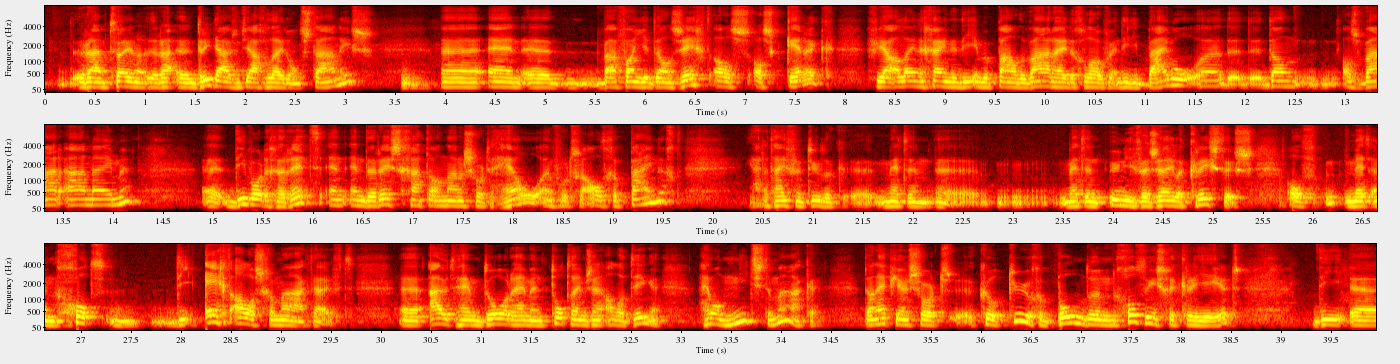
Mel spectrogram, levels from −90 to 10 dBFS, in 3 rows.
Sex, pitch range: male, 115-150 Hz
